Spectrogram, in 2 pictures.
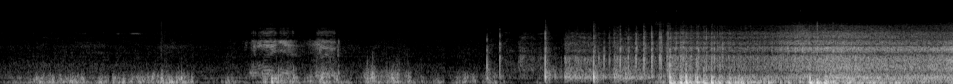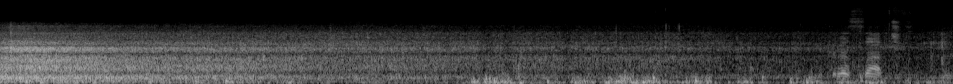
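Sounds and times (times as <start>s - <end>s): deep explosion booms: 4.9s - 17.8s
sharp blast cracks: 5.5s - 17.1s
long rumble: 5.6s - 19.0s.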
